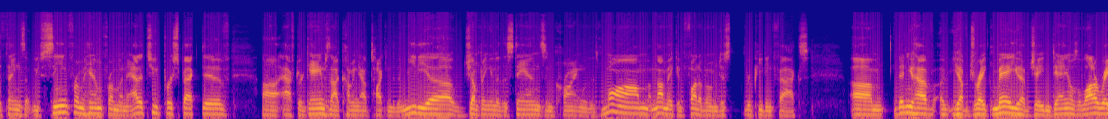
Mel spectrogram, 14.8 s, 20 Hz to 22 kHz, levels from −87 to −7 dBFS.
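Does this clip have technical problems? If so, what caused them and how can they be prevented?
Yes. Throughout the speech there is a filter restarted on every block. A buzz at 200 Hz runs under the speech and tracks its level. Each processing block starts its filter from silence instead of carrying the state over from the previous block, so every block boundary produces a small transient. At 200 repeats per second, those ticks fuse into a buzz, which fits blocks of, for example, 240 samples at 48 kHz. To prevent it, preserve each filter's state between blocks rather than reinitialising it.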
